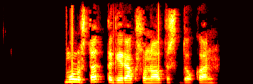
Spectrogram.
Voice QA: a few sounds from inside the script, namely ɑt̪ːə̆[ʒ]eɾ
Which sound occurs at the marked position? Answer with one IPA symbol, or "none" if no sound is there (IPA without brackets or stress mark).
ɣ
